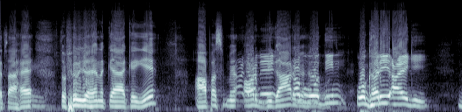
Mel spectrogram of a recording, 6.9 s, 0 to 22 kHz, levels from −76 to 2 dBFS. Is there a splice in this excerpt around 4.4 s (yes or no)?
yes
